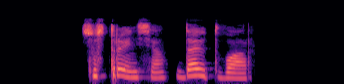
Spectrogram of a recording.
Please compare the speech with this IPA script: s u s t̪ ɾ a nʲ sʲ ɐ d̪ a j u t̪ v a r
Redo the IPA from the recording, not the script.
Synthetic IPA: s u s t̪ ɾ ɛ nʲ sʲ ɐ d̪ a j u t̪ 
